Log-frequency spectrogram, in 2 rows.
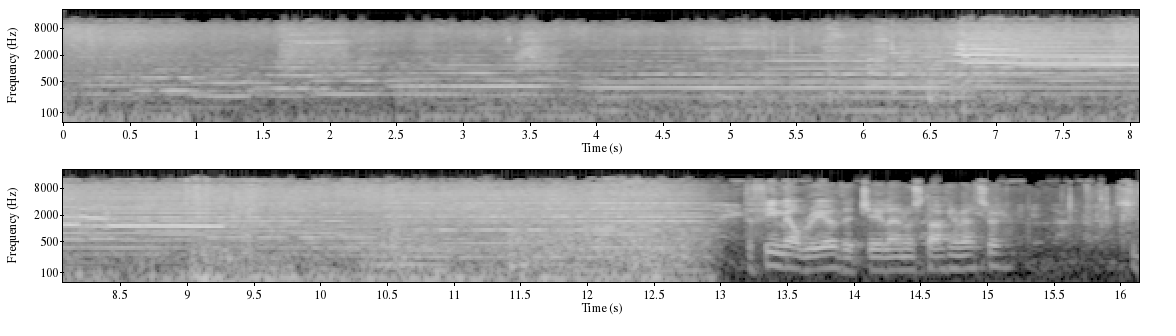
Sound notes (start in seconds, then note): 1.4 soldier sighs; 6.6 soldier screams; 6.7 dramatic music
